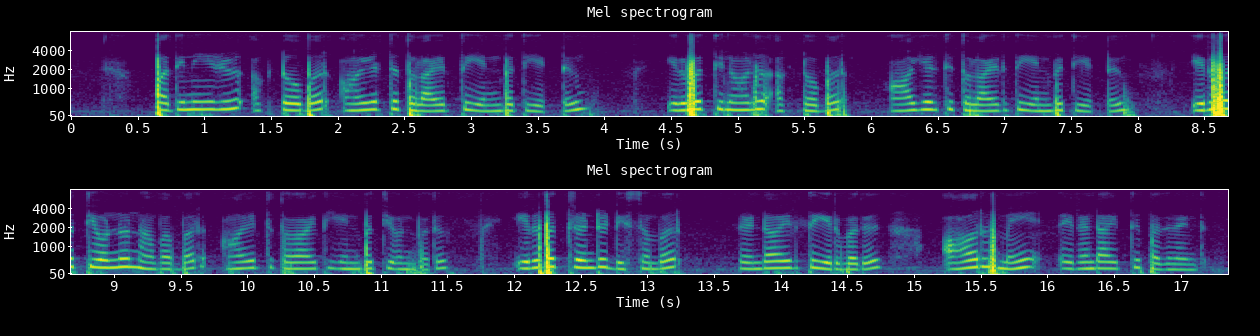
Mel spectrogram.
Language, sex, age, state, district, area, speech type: Tamil, female, 18-30, Tamil Nadu, Mayiladuthurai, urban, spontaneous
